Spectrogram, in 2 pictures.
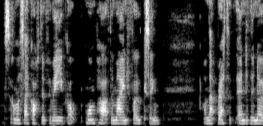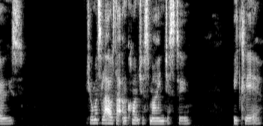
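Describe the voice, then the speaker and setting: A woman leading a guided mindfulness meditation, speaking gently in short, unhurried phrases with pauses. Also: on the low side, level tone. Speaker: meditation guide, workshop leader.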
